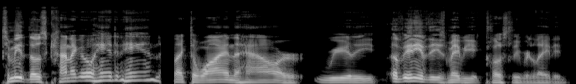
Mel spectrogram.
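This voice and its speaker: A man's voice: lowish voice, very animated, fairly quick, bright, forceful tone, no room sound, clean studio sound. A man with an American accent co-hosting a casual, conversational discussion. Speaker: podcast co-host, architecture teacher.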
